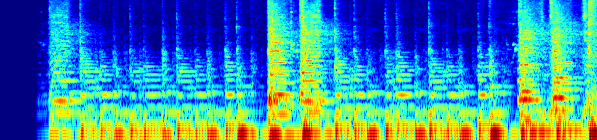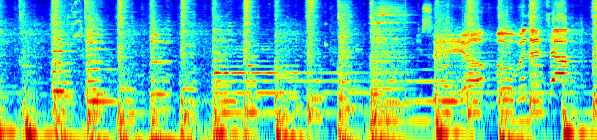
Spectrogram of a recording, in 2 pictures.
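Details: Lively swing-style music with plucked double bass and strings, and no animal voice.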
